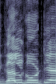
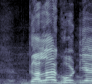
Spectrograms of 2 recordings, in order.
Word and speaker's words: Galgotia: Logical चीज़ें बोलिए और थोड़ा प्रोनाउंसिएशन बहुत बेहतर तरीके से करिए कि गलगोटिया यूनिवर्सिटी है, नॉट एट गलाघोटिया यूनिवर्सिटी।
